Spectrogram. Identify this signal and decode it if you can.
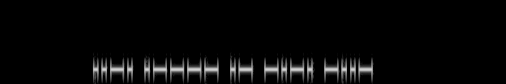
Morse code, heard as a keyed tone, about 28 wpm, 700 Hz. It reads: F1ACX
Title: DXCC-100 Call Signs - 5 Characters - Repeated 3x - 28wpm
